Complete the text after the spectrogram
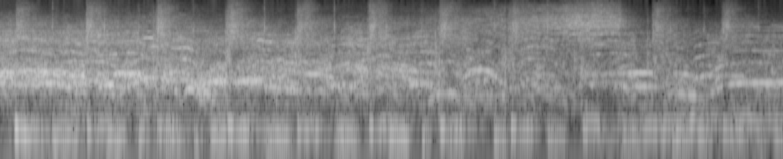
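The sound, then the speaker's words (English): A party crowd cheers and whoops continuously, many overlapping voices shouting and hollering at a steady, loud level with rising yells scattered throughout. “Hey, what's this I see? I thought this was a party!”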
